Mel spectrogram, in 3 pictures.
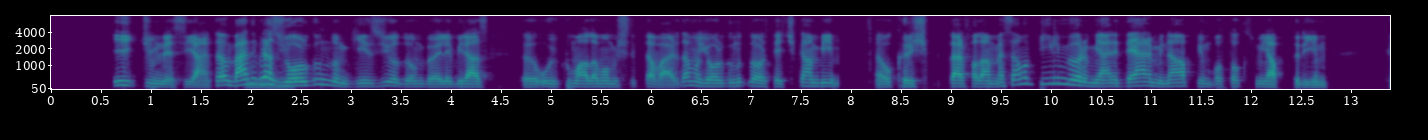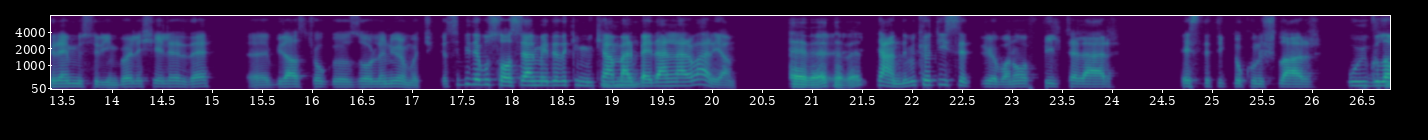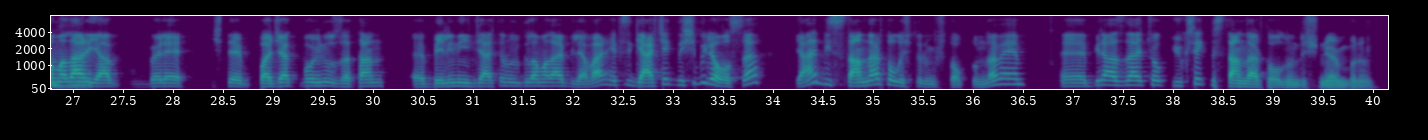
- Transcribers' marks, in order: tsk; other background noise
- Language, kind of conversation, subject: Turkish, advice, Dış görünüşün ve beden imajınla ilgili hissettiğin baskı hakkında neler hissediyorsun?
